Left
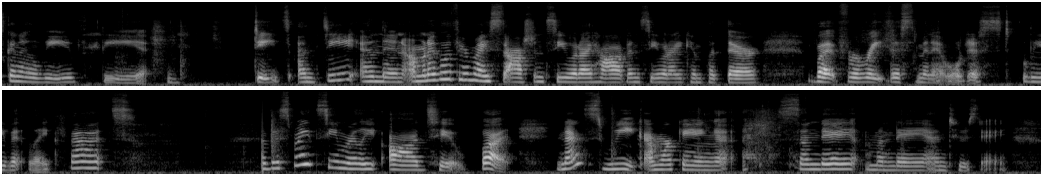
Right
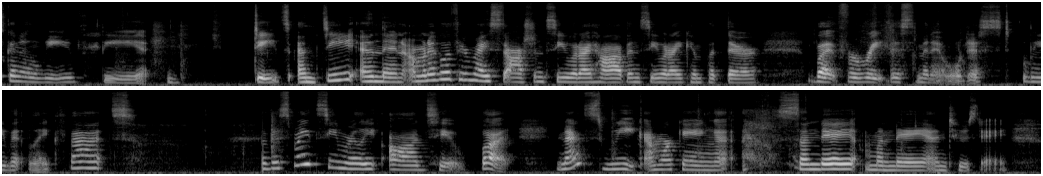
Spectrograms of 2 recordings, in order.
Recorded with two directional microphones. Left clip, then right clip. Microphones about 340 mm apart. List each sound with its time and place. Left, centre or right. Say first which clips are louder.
0.0 s a woman's voice: left 1 dB; centre
3.2 s a woman's voice: right 5 dB; right
3.6 s a woman's voice: right 2 dB; centre
13.0 s a woman's voice: even; centre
